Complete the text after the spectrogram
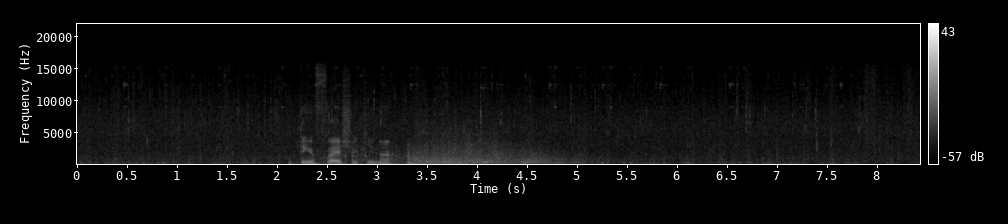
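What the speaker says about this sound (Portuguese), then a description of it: "Bastante agradável o barulho da chuva." Rain falling in the survival game SCUM, a soft steady hiss over a few seconds of movement and clatter, with someone speaking briefly over it.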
